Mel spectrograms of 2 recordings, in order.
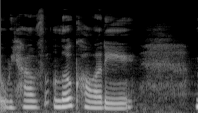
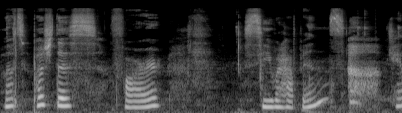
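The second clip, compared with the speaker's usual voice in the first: ordinary delivery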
